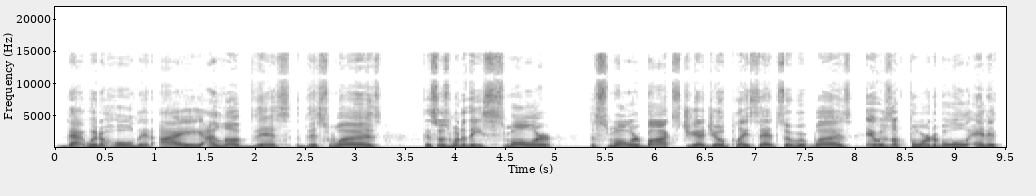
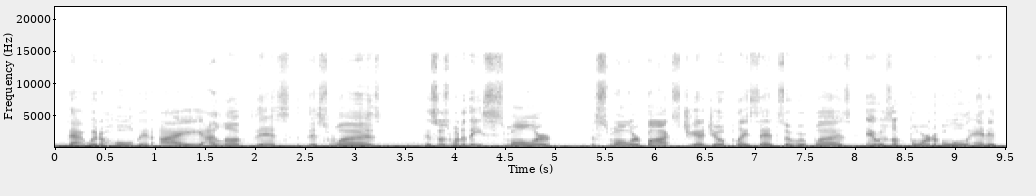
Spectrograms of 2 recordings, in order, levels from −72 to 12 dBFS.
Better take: first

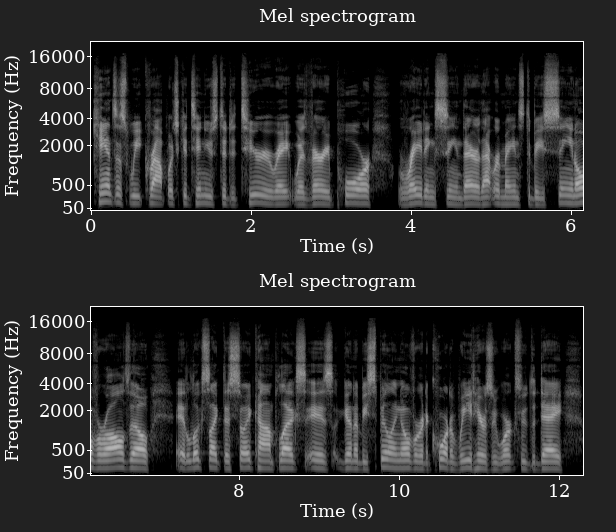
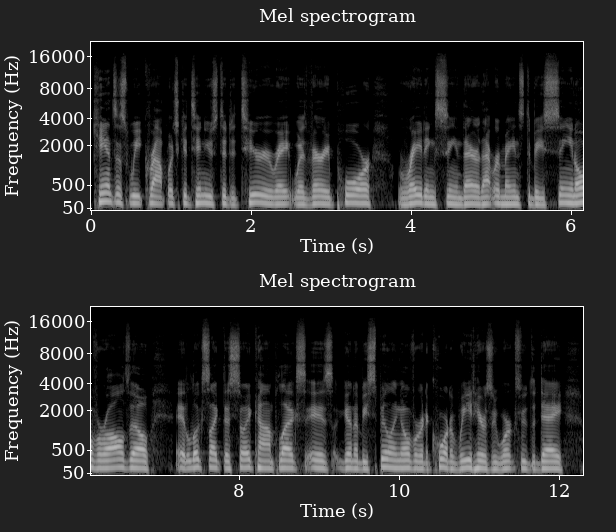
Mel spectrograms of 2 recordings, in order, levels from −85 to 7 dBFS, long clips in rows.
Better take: second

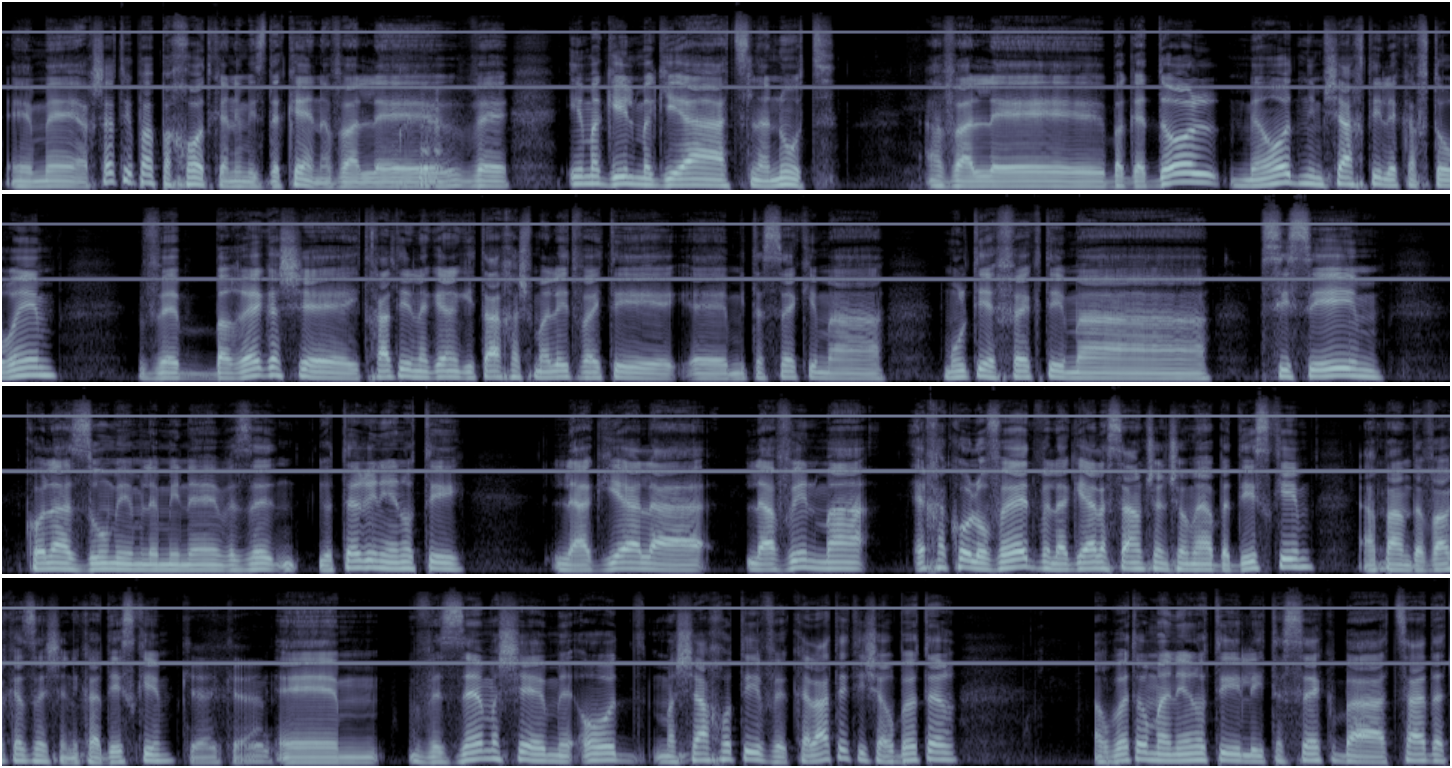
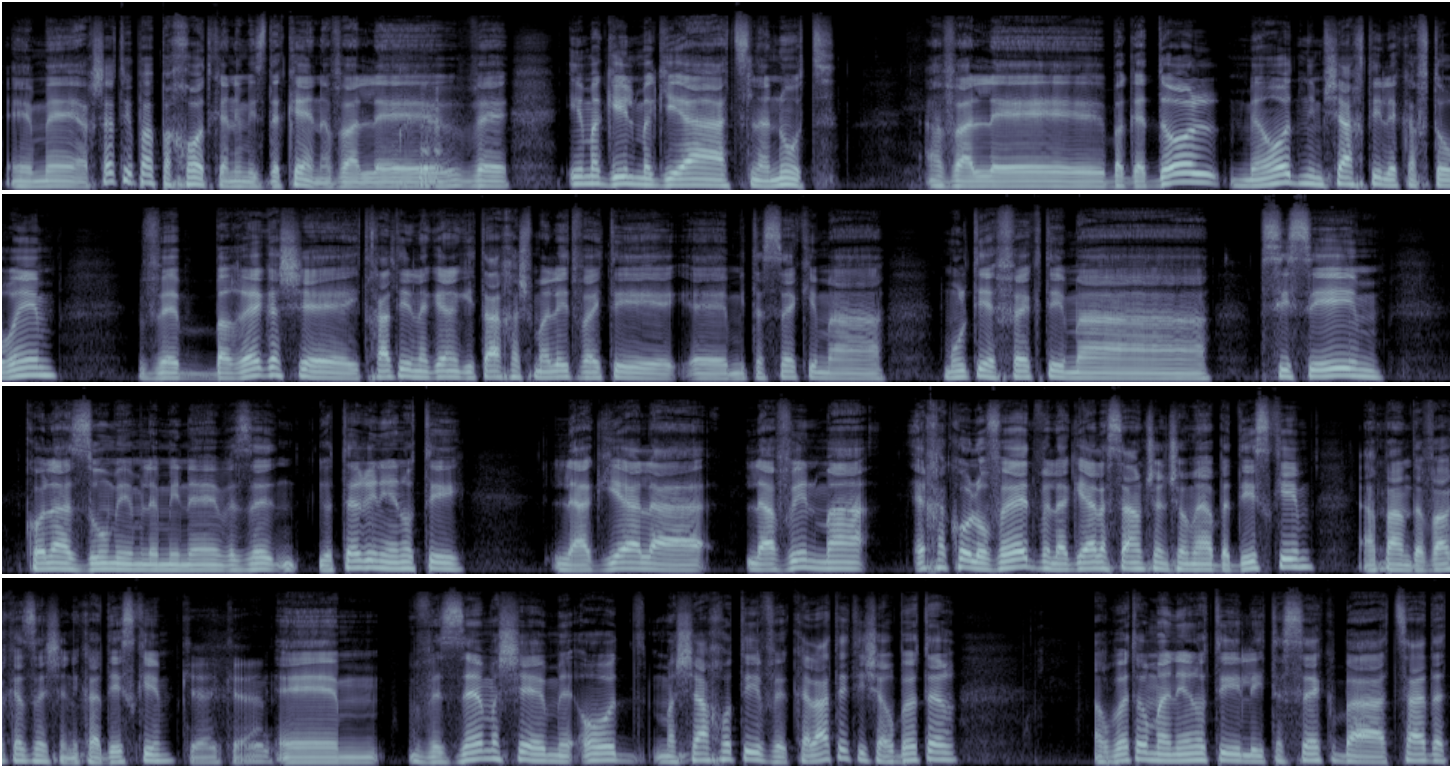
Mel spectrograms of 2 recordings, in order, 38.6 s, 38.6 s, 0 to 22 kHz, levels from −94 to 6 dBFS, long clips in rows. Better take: second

